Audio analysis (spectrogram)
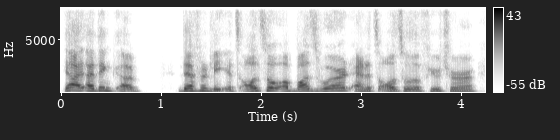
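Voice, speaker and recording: Smooth-voiced podcast host man. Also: high voice, fast, dry recording, clean studio sound. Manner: asks long, loosely worded questions. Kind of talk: casual interview.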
